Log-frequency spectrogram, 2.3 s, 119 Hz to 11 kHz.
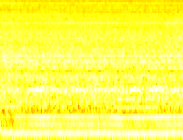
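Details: Honda Accord (2007/2008), about 180,000 miles, towed in for stall/no start, briefly started after diagnosis with lab scope on cam/crank: catches and settles into a smooth, even idle, no knock or misfire; running normally.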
